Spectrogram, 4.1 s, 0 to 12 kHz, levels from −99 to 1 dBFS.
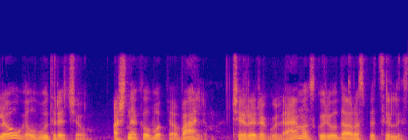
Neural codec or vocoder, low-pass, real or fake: none; 7.2 kHz; real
